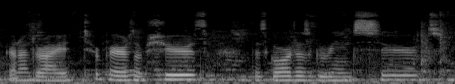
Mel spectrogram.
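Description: A young woman chatting casually as she films a clothing try-on in a store fitting room, holding her phone at arm's length. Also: medium pitch. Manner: relaxed, chatty, enthusiastic about clothes. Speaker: fashion vlogger. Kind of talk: casual try-on haul narration.

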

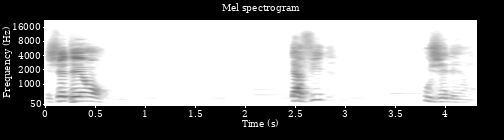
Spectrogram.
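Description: A woman's voice: medium pitch, slow, faint music behind. A woman preaching a sermon with emphasis, repeating lines and calling the congregation to say them back. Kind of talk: church sermon.

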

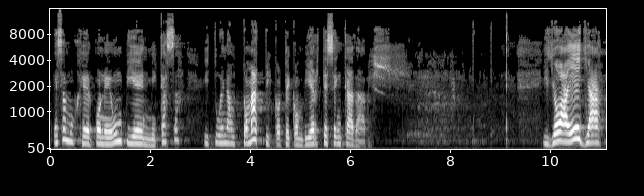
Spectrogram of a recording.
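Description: A man's voice: sits high, expressive, unhurried, a bit bright. A man playing a flamboyant, jealous middle-aged drag star on a theater stage, campy and sarcastic with swooping indignation. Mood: mock-sweet. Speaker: stage actor in a musical. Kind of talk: live stage musical acting.

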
